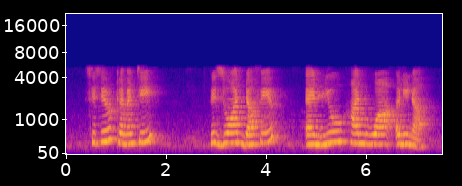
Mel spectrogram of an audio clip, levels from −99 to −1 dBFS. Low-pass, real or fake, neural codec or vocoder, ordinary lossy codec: 5.4 kHz; real; none; none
